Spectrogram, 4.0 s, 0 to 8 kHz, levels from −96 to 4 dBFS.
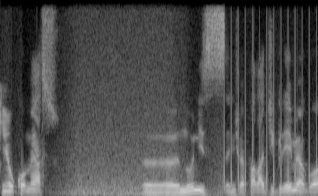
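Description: A short speech clip with gain pumping all the way through: the gain swings by something like 20 dB with each loud stretch, most likely a fast limiter reacting to mic gain set far too high. From 2.80 to 3.96 s there's a train of clicks, about fifteen evenly spaced ticks at 11.3 per second, sticking out around 15 dB above the speech, likely interference from nearby gear or a faulty connection.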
